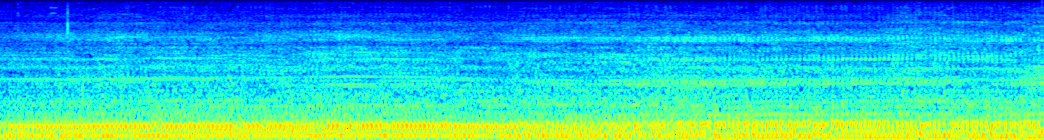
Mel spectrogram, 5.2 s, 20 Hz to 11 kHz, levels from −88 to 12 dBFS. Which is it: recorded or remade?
recorded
